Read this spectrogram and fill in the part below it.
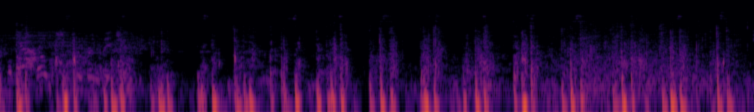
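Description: Horse hooves clip-clop in steady rhythm through Red Dead Redemption II, a close, even trot of sharp repeated hoof strikes.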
